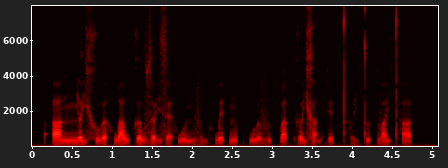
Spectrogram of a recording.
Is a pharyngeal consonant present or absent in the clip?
absent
